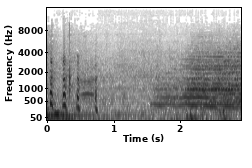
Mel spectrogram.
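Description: The 4 o'clock train's horn blares during an afternoon softball game in a long, steady, multi-tone blast that swells louder partway through, over a low rumble of the passing train.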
